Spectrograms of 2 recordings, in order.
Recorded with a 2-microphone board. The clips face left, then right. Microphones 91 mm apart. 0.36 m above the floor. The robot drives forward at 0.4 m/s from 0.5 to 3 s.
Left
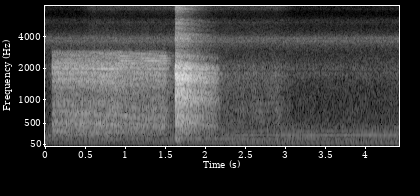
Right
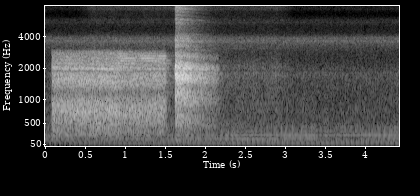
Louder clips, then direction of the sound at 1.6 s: Left 1 dB; 10° left (ahead or behind).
